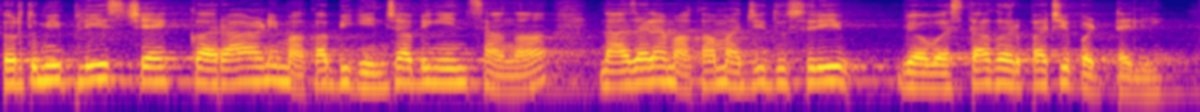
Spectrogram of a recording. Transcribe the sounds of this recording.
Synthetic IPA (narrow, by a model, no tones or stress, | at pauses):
t̪əɾt̪um̤iːpliːd͡zt͡ɕekːəɾaːɽ̃im̤akabiɡĩɲt͡ɕjabiɡinsãŋɡa | nad͡zaljam̤akʰamad͡ʑʱiːd̪usɾiːʋjəʋəst̪ʰakəɾpat͡ɕiːpəɽʈalḭː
